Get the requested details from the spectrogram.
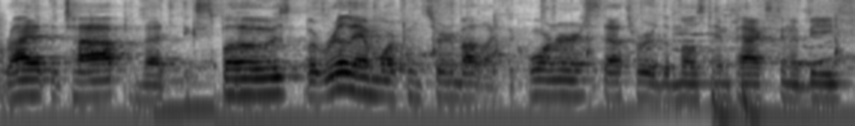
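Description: A man speaks at a fairly quick pace with audible room echo and clear music in the background. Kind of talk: tutorial. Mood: relaxed and cheerful. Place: home room. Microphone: camera far.

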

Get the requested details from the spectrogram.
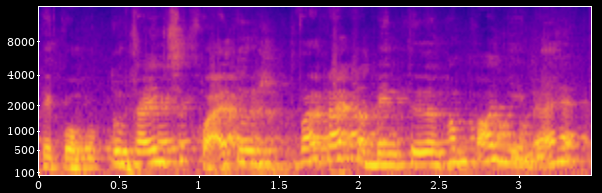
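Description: A woman with a fairly high pitch talks at a moderate pace, with light background noise and audible room echo. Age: 60s. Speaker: cancer patient. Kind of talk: testimony. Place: hall. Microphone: handheld.

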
